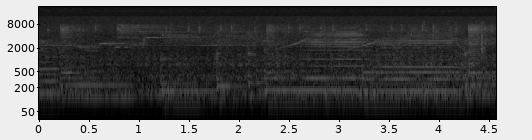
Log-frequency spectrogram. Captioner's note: jazz music playing; gravel crunching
